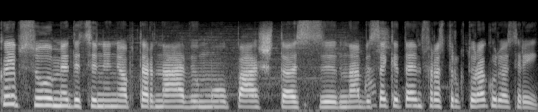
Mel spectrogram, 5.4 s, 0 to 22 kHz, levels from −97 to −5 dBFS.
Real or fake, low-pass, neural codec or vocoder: fake; 9.9 kHz; vocoder, 48 kHz, 128 mel bands, Vocos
